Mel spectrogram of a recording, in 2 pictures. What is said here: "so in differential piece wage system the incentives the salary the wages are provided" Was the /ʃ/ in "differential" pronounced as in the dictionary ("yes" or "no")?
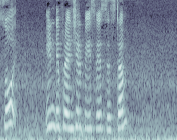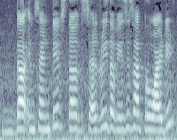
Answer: yes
